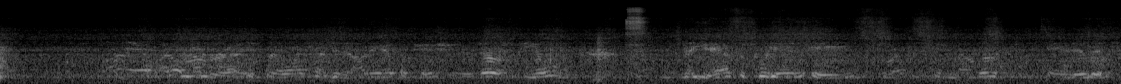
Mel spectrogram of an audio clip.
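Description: A man talks over a radio receiver, thin and narrow-sounding.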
